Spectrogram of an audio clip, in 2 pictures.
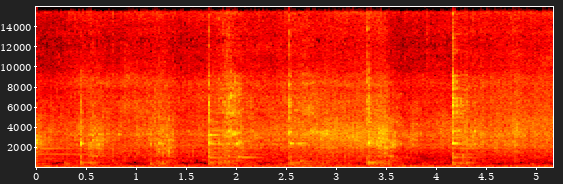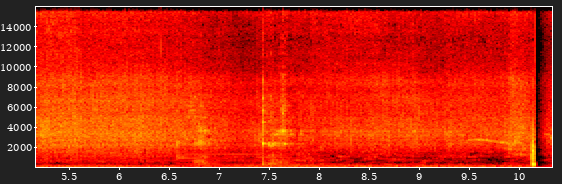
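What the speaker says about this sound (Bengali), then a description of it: "এবার 2-1 মিনিট এটা খুব সুন্দর করে একটু ভেজে নেব।" Pumpkin green stalks and potatoes fry in a little oil in a pan, a soft low sizzle with intermittent stirring scrapes and clicks, fairly quiet and close, ending with one sharp knock.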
